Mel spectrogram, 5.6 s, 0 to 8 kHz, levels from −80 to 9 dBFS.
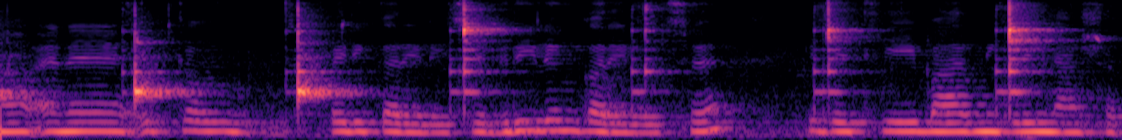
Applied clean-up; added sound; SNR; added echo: none; Drip / Water tap, faucet / Rain; 1 dB; reverberation time 0.5 s.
